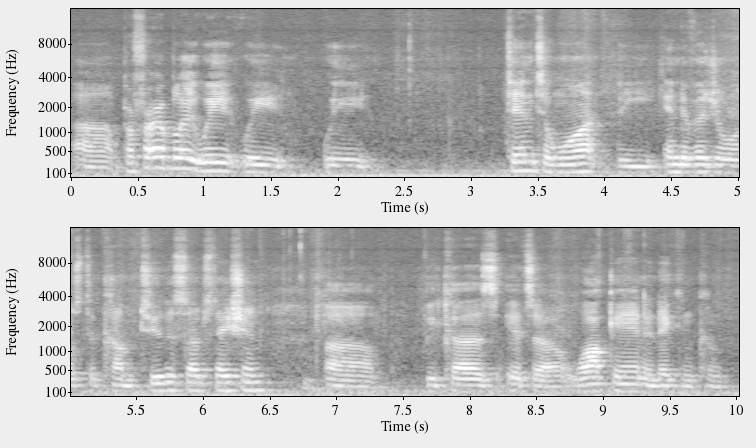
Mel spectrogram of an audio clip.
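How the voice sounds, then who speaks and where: A man's voice: mid-range voice, a little slow, darkish tone. A man answering interview questions as a police officer, explaining procedures in a hesitant, unscripted way. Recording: distant mic, background room noise.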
